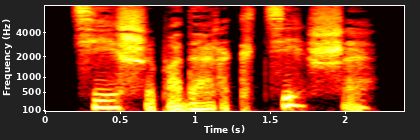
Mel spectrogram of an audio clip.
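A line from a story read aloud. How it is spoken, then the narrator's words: Purring in the ear. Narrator (Russian): мурлыкнула темнота на ухо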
